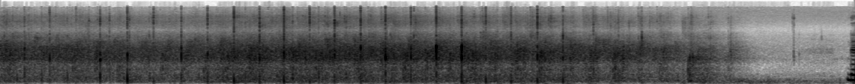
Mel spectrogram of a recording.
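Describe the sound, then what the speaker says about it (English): Steady applause from a hall audience at a Model UN opening ceremony honouring committee chairs, fairly distant and even, dying away near the end before a voice cuts in. "This is your applause."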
